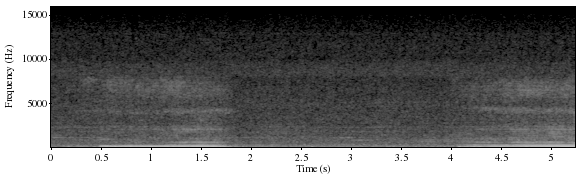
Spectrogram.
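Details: Adult man (the uploader's dad) snoring: loud, low, rumbling snores on each in-breath with quiet pauses between, about 16 breaths a minute; louder in person than on the recording.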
